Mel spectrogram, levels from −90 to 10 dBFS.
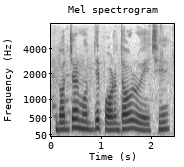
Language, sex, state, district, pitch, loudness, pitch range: Bengali, male, West Bengal, Alipurduar, 195 Hz, -14 LUFS, 185-210 Hz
